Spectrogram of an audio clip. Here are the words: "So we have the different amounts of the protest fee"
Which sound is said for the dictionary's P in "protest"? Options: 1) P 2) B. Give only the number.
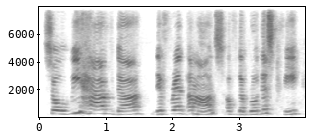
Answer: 2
